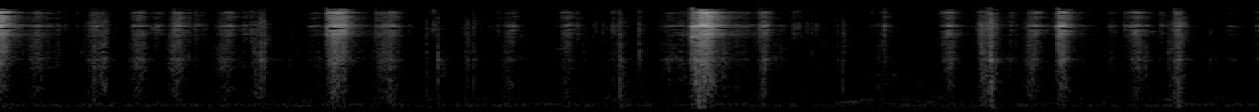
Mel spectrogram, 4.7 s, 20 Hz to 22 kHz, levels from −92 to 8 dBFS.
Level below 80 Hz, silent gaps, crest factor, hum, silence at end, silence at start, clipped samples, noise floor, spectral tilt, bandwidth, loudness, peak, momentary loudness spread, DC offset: under -90 dBFS; none; 28 dB; none; 0.3 s; 0 s; under 0.1%; -67 dBFS; 5.5 dB/octave; 16.5 kHz; -31 LUFS; -12 dBFS; 27 LU; under 0.1%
